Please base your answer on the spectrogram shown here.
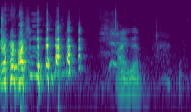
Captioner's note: can't stop laughing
